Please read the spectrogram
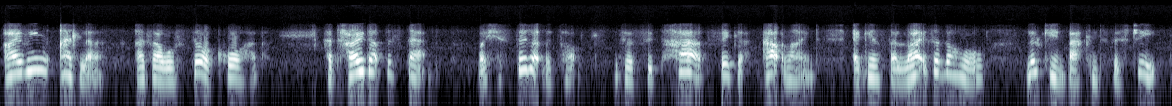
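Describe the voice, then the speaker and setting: Husky woman narrator, phone-like sound. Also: medium pitch, animated, moderate pace. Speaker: audiobook narrator. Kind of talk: scripted literary narration. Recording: narrow, phone-like lo-fi audio.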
